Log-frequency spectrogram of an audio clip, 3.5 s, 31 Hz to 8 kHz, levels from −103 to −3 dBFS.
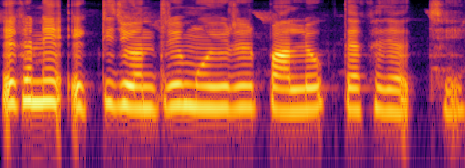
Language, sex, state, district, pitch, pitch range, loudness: Bengali, female, West Bengal, Cooch Behar, 230 Hz, 220-245 Hz, -15 LUFS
